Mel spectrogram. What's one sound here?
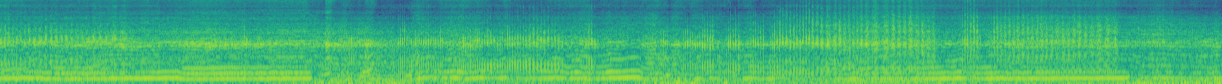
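A dirt bike engine roars close by, rising and falling in pitch as the rider shifts gears.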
